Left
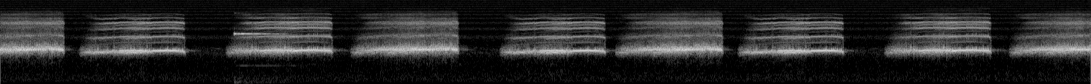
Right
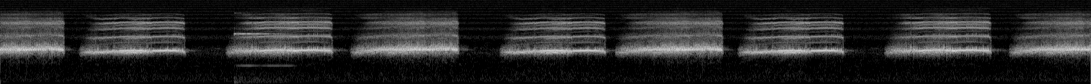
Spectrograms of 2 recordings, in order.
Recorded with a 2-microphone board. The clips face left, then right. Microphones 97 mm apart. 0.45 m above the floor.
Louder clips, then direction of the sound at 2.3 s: Even; 35° right (ahead or behind).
